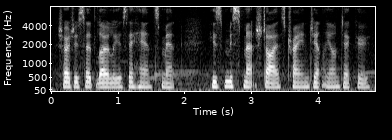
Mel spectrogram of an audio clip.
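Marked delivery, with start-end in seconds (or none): none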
